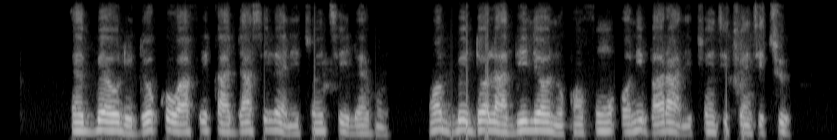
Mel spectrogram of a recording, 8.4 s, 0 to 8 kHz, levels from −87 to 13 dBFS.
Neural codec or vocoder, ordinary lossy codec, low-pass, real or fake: none; Opus, 32 kbps; 7.2 kHz; real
